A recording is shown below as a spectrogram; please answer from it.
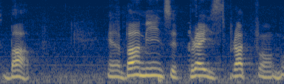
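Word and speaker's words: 場: In Japanese, this character is pronounced as ba.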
